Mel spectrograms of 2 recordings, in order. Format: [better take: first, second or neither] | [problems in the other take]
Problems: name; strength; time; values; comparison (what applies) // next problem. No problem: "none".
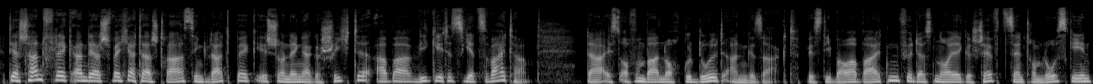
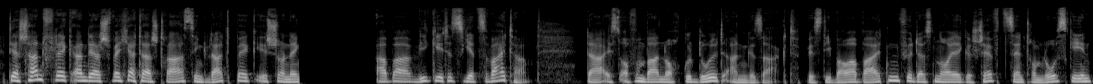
first | audio cutting out; at 3 s for 1 s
